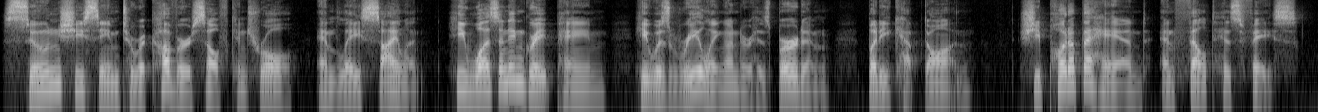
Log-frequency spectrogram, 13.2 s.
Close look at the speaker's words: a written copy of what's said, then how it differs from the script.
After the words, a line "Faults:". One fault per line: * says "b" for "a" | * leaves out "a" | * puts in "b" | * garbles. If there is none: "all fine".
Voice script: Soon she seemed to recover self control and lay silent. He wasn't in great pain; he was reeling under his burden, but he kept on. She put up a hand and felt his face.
Soon she seemed to recover self control and lay silent. He wasn't in great pain; he was reeling under his burden, but he kept on. She put up a hand and felt his face.
Faults:
all fine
